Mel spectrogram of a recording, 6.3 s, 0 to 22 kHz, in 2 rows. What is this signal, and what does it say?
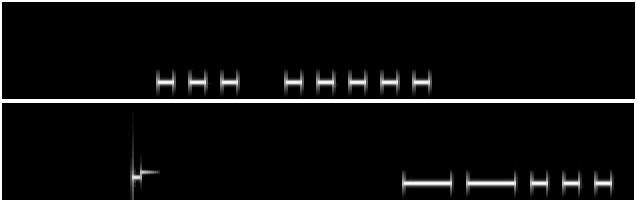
Morse code, heard as a keyed tone, about 15 wpm, 700 Hz. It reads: S 5 7
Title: Single-Letter Single-Number 15wpm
